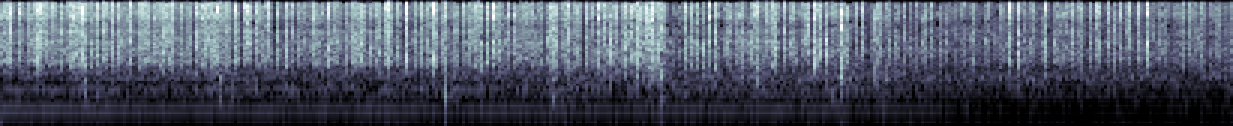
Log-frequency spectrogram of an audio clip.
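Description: Lines of iPhones toppling like dominoes: a fast, continuous clatter of phones knocking over one onto the next.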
